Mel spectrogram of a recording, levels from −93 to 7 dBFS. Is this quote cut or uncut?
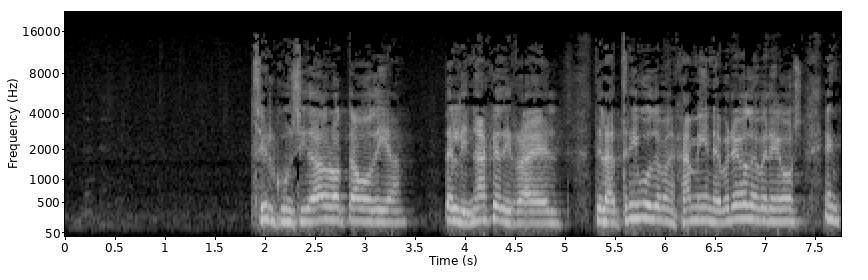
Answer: uncut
